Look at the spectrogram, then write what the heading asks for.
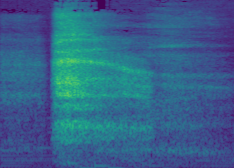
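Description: A single deep, audible breath drawn in sharply, then slowly let out over about a second and a half, fairly loud with no talking.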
